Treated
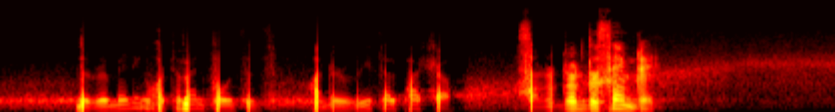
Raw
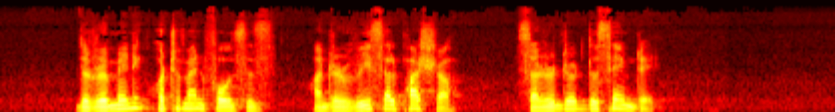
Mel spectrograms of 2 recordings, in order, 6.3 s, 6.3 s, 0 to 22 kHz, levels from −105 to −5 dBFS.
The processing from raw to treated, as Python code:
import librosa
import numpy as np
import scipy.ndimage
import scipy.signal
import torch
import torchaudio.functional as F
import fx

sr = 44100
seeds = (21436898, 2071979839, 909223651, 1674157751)

y = fx.filter_sweep_bandpass(x, sr, from_hz=420.0, to_hz=2100.0, start_s=2.83, end_s=5.64, q=5.2)
y = fx.gate_flip(y, sr, shuts_db=-29.0, range_db=-35)
y = F.gain(torch.from_numpy(y), 12.0).numpy()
